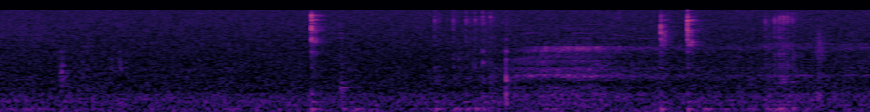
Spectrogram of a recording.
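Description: Near silence: quiet room tone with a few faint clicks in the second half.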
